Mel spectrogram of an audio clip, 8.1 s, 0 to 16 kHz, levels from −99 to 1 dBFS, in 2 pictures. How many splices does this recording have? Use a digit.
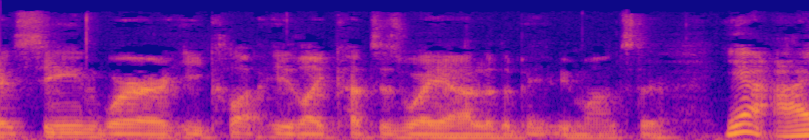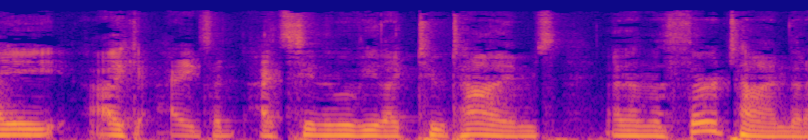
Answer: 1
